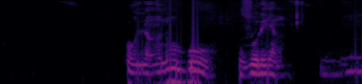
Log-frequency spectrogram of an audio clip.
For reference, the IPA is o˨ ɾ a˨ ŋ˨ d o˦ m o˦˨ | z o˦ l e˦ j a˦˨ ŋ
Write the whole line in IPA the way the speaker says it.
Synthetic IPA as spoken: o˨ l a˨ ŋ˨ n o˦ b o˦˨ | z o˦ l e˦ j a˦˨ ŋ

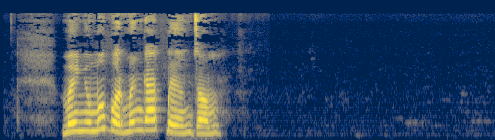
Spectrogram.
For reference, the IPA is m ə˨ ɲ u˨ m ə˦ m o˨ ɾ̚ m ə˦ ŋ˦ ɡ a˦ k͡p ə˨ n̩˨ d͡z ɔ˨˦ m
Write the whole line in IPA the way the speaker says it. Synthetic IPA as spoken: m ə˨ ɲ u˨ m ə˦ b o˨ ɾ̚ m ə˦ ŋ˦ ɡ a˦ k͡p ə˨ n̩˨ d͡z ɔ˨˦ m

